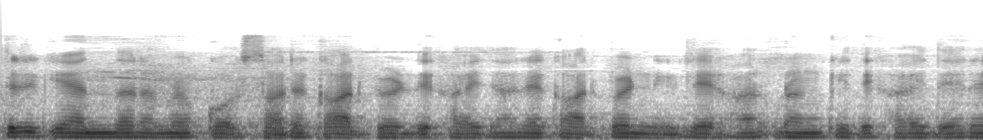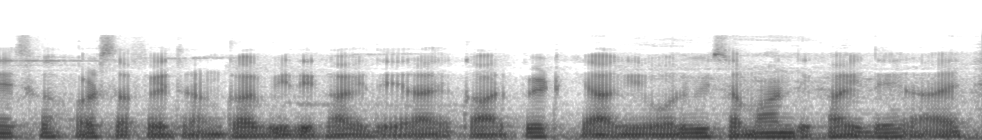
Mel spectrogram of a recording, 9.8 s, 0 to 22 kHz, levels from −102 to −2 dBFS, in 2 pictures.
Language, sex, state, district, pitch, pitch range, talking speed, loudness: Hindi, male, Bihar, Samastipur, 100 Hz, 95-105 Hz, 230 wpm, -30 LUFS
